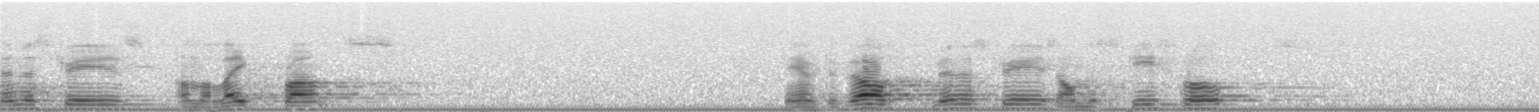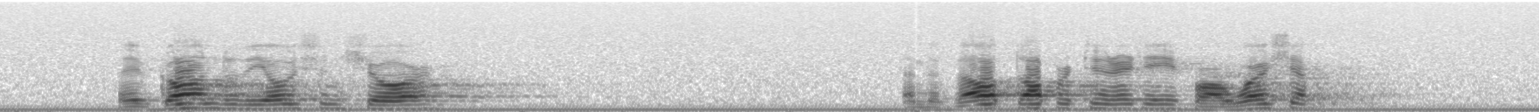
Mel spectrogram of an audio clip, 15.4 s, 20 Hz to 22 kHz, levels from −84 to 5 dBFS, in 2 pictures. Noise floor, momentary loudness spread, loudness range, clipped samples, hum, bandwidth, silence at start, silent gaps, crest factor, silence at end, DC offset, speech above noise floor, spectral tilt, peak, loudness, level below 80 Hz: -42 dBFS; 25 LU; 9 LU; under 0.1%; none; over 20 kHz; 0 s; none; 22 dB; 0 s; under 0.1%; 20 dB; -6.5 dB/octave; -4 dBFS; -22 LUFS; -52 dBFS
